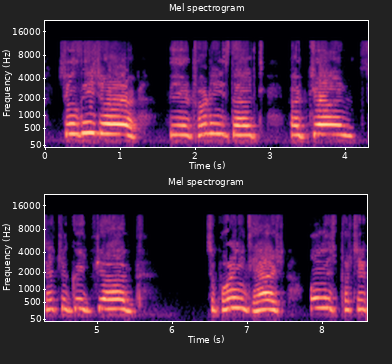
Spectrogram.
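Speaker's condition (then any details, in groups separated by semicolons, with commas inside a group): Cerebral palsy; from birth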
